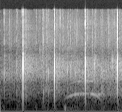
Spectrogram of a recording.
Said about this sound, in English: Yeah, it's okay to clap.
